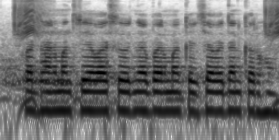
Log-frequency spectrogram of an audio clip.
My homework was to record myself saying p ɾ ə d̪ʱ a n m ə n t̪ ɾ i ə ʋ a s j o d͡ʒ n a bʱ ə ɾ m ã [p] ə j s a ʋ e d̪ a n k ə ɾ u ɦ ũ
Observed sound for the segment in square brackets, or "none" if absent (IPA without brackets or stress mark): k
